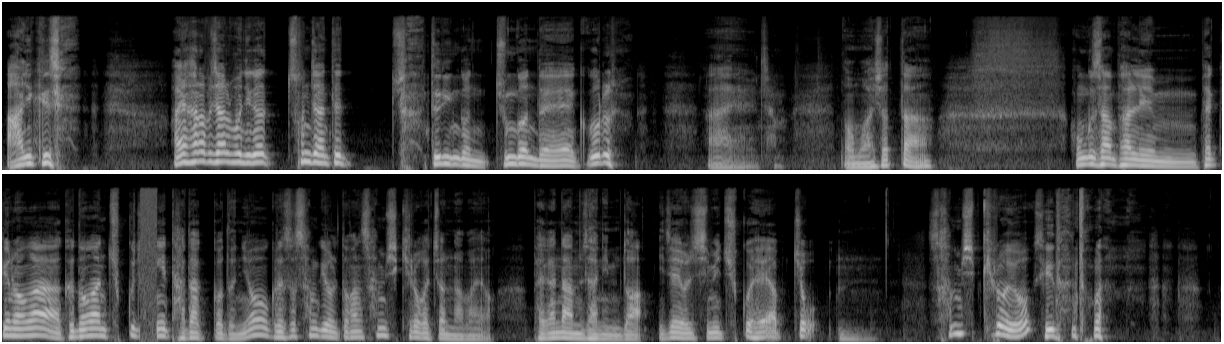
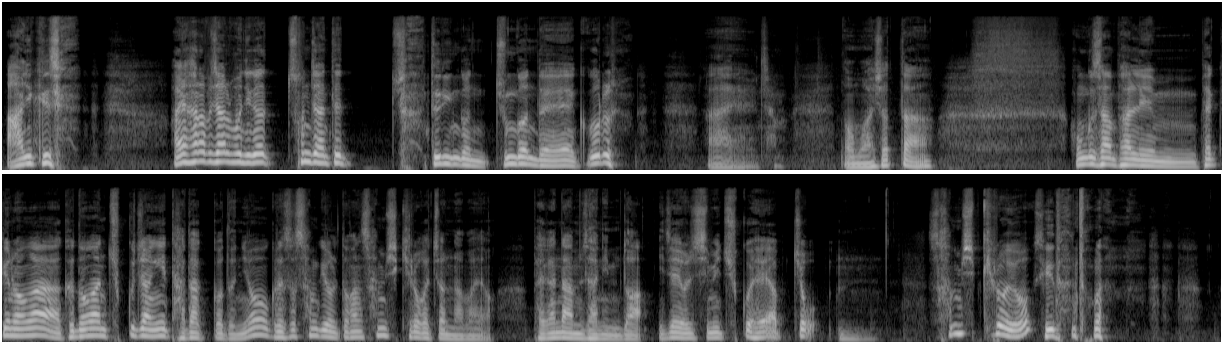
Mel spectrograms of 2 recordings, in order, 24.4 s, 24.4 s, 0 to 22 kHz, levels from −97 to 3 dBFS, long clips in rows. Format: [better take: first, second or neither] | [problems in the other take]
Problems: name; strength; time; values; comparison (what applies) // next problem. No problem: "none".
second | audio cutting out; filled with static; at 14 s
